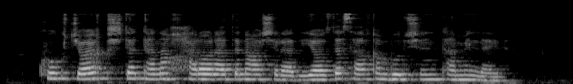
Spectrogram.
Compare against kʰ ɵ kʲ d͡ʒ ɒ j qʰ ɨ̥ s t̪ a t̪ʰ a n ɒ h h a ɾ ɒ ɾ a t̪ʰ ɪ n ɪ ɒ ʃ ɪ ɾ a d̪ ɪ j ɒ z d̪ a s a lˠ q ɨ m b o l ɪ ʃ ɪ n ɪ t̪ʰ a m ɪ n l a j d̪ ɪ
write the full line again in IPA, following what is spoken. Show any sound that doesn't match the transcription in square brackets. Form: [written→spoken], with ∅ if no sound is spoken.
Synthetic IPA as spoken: kʰ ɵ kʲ d͡ʒ ɒ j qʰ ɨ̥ [s→ʃ] t̪ a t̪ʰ a n ɒ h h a ɾ ɒ ɾ a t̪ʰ ɪ n ɪ ɒ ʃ ɪ ɾ a d̪ ɪ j ɒ z d̪ a s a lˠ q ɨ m b o l ɪ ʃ ɪ n ɪ t̪ʰ a m ɪ n l a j d̪ ɪ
